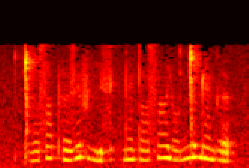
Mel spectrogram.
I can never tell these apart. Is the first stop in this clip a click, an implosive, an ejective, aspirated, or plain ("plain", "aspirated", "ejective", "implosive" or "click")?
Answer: click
